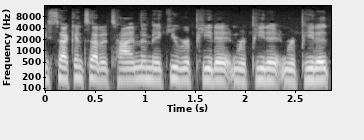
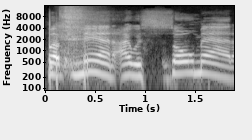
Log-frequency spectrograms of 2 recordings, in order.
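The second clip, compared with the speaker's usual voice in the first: usual speaking voice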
